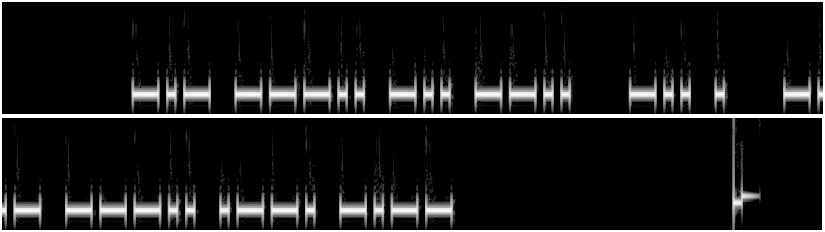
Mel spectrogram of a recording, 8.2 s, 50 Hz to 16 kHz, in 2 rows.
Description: Morse code, heard as a keyed tone, about 28 wpm, 700 Hz. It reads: K8DZ DE K8PY
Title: USA Callsign DE Callsign - 4 Characters - 28wpm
